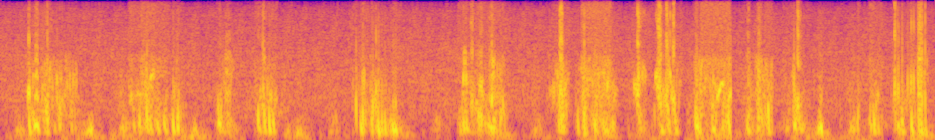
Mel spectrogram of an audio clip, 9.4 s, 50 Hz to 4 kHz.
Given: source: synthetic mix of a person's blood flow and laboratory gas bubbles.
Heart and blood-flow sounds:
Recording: Doppler ultrasound of blood flow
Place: precordium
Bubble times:
0.24-0.77 s: bubbles
1.28-1.85 s: bubbles
2.15-2.34 s: bubbles
2.54-2.78 s: bubbles
3.52-4.01 s: bubbles
4.57-5.08 s: bubbles
5.49-5.71 s: bubbles
5.75-6.17 s: bubbles
6.32-6.47 s: bubbles
6.50-6.81 s: bubbles
6.92-7.31 s: bubbles
7.45-7.75 s: bubbles
7.82-8.06 s: bubbles
8.56-8.60 s: bubbles
8.67-8.82 s: bubbles
8.89-9.29 s: bubbles
From the record:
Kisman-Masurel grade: 243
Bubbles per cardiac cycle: several, 3 to 8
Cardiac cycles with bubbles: 100%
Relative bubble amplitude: loud (0.450 to 0.775)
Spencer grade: 3 (all of the cardiac periods contain showers or single bubble signals, but not dominating or overriding the cardiac motion signals)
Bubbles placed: anywhere in the cardiac cycle

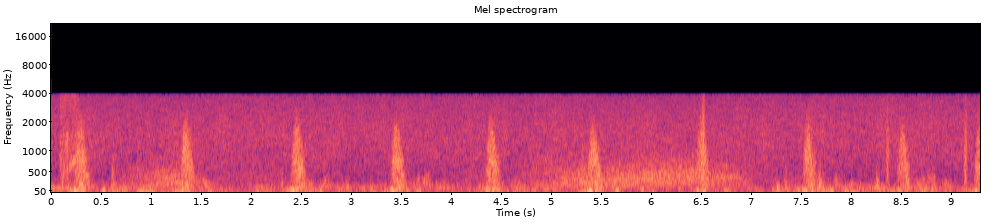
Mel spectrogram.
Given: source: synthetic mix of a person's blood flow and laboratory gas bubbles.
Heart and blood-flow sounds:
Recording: Doppler ultrasound of blood flow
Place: subclavian vein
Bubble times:
0.08-0.28 s: bubbles
From the record:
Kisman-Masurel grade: 122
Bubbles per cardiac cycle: 1 to 2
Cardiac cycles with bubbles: 10 to 50%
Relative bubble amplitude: moderate (0.250 to 0.450)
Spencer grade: 2 (many but less than half of the cardiac periods contain bubble signals, singularly or in groups)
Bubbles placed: anywhere in the cardiac cycle

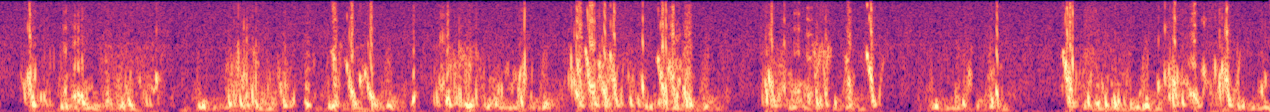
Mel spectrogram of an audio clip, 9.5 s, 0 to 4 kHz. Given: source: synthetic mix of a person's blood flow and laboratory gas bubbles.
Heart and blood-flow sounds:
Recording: Doppler ultrasound of blood flow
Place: precordium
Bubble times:
0.14-0.42 s: bubbles
0.44-1.24 s: bubbles
1.68-2.24 s: bubbles
2.27-2.37 s: bubbles
2.48-2.86 s: bubbles
3.06-3.15 s: bubbles
3.22-3.62 s: bubbles
3.65-4.02 s: bubbles
4.23-4.87 s: bubbles
4.90-5.22 s: bubbles
5.69-6.26 s: bubbles
6.33-6.42 s: bubbles
6.47-6.64 s: bubbles
7.15-7.29 s: bubbles
7.40-7.52 s: bubbles
7.94-8.49 s: bubbles
8.65-9.33 s: bubbles
9.44-9.53 s: bubbles
From the record:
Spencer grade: 3 (all of the cardiac periods contain showers or single bubble signals, but not dominating or overriding the cardiac motion signals)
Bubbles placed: only in the low amplitude regions of the cardiac cycle

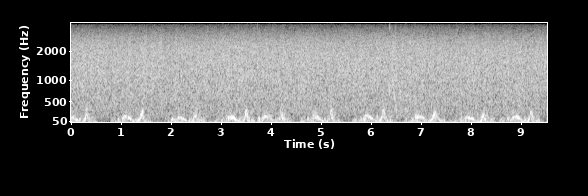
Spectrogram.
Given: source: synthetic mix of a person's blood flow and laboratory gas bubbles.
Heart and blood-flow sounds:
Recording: Doppler ultrasound of blood flow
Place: precordium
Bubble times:
6.33-6.74 s: bubbles
6.85-7.00 s: bubbles
From the record:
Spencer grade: 1 (occasional bubble signal discernible with the cardiac motion signal, with majority of cardiac periods free of bubbles)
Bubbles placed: anywhere in the cardiac cycle

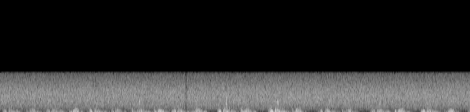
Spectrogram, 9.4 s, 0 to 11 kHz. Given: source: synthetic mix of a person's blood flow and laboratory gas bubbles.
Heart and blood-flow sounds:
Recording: Doppler ultrasound of blood flow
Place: precordium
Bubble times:
no bubbles
From the record:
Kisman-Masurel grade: 000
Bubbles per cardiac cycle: 0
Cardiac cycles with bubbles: 0%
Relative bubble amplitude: no bubbles discernible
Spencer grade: 0 (complete lack of bubble signals)

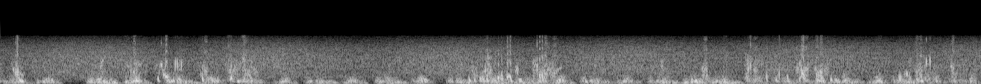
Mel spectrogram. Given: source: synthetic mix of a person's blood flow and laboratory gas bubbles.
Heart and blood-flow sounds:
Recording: Doppler ultrasound of blood flow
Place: precordium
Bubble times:
0.00-0.05 s: bubbles
0.10-0.29 s: bubbles
1.23-1.48 s: bubbles
1.53-1.85 s: bubbles
1.98-2.12 s: bubbles
2.15-2.60 s: bubbles
4.66-5.26 s: bubbles
5.33-5.65 s: bubbles
6.98-7.12 s: bubbles
7.21-7.29 s: bubbles
7.43-7.79 s: bubbles
7.84-7.92 s: bubbles
7.95-8.36 s: bubbles
8.77-8.83 s: bubbles
8.96-9.39 s: bubbles
9.49-9.62 s: bubbles
9.68-9.77 s: bubbles
From the record:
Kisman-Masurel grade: 333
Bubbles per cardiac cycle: rolling drumbeat, 9 or more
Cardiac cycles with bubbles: 50 to 99%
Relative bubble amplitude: loud (0.450 to 0.775)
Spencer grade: 3 (all of the cardiac periods contain showers or single bubble signals, but not dominating or overriding the cardiac motion signals)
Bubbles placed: anywhere in the cardiac cycle

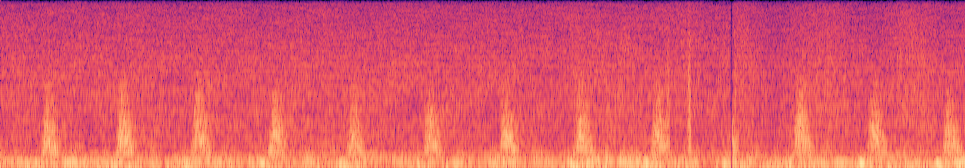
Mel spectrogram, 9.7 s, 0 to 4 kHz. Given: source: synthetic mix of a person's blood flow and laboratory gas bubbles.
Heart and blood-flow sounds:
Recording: Doppler ultrasound of blood flow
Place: subclavian vein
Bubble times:
no bubbles
From the record:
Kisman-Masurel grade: 000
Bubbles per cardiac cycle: 0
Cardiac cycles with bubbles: 0%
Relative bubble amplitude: no bubbles discernible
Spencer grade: 0 (complete lack of bubble signals)

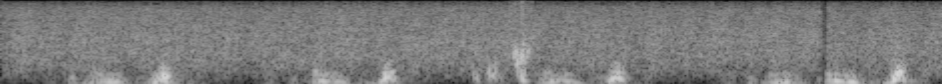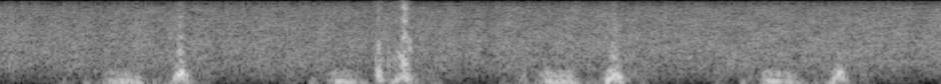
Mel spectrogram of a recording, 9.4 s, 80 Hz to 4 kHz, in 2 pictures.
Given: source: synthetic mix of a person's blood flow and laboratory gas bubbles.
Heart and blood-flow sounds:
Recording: Doppler ultrasound of blood flow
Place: precordium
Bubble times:
2.35-2.67 s: bubbles
6.56-6.77 s: bubbles
From the record:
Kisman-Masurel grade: 122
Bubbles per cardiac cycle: 1 to 2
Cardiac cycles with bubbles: 10 to 50%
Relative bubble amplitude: moderate (0.250 to 0.450)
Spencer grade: 2 (many but less than half of the cardiac periods contain bubble signals, singularly or in groups)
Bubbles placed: only in the low amplitude regions of the cardiac cycle

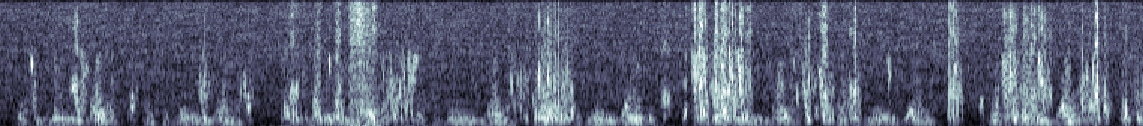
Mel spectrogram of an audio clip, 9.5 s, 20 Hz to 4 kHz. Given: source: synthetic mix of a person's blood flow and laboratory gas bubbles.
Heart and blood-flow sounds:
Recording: Doppler ultrasound of blood flow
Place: precordium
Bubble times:
0.24-0.34 s: bubbles
0.44-0.80 s: bubbles
0.91-0.97 s: bubbles
1.06-1.16 s: bubbles
1.64-1.77 s: bubbles
1.97-2.12 s: bubbles
2.33-2.89 s: bubbles
3.16-3.50 s: bubbles
4.22-4.82 s: bubbles
5.50-5.60 s: bubbles
5.68-6.28 s: bubbles
6.58-6.97 s: bubbles
7.00-7.19 s: bubbles
7.38-7.44 s: bubbles
7.87-8.05 s: bubbles
8.15-8.21 s: bubbles
8.25-8.79 s: bubbles
8.97-9.29 s: bubbles
9.33-9.53 s: bubbles
From the record:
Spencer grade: 3 (all of the cardiac periods contain showers or single bubble signals, but not dominating or overriding the cardiac motion signals)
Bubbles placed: only in the low amplitude regions of the cardiac cycle

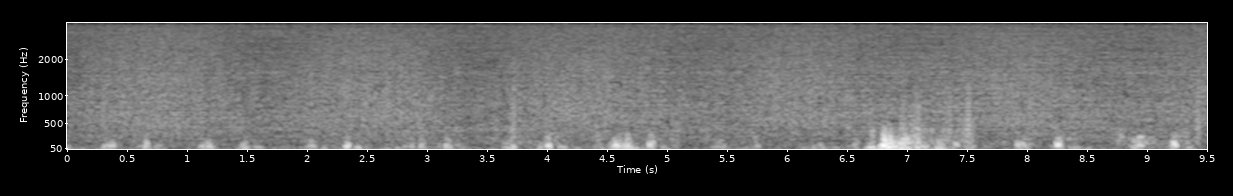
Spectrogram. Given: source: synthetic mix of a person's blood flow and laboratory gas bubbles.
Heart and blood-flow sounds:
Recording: Doppler ultrasound of blood flow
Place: precordium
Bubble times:
no bubbles
From the record:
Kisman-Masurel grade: 000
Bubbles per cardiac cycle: 0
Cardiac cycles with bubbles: 0%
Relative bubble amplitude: no bubbles discernible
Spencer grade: 0 (complete lack of bubble signals)

